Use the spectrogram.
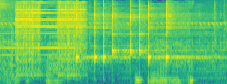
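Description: An electronic telephone ringtone trills with bright repeating tones near and clear, followed by short bursts of a voice as the call is picked up in a Kannada comedy film scene.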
